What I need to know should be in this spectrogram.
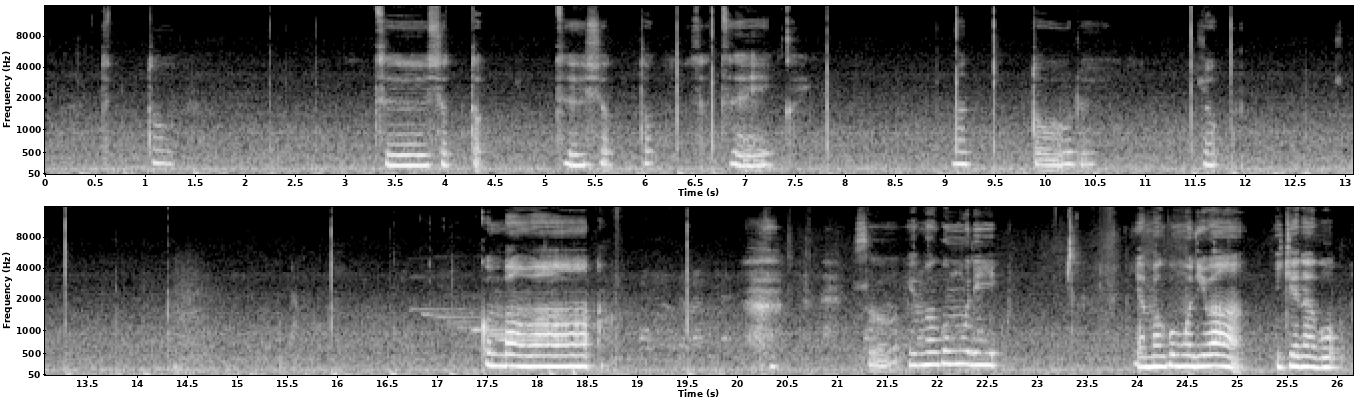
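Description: A young woman speaks close to a microphone in short, casual bursts with pauses.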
